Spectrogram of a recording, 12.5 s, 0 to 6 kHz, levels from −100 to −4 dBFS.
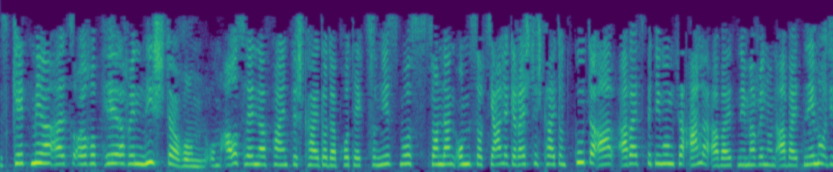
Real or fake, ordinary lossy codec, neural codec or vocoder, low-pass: fake; MP3, 24 kbps; codec, 16 kHz, 2 kbps, X-Codec, WavLM features, trained on Multilingual LibriSpeech; 5.4 kHz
